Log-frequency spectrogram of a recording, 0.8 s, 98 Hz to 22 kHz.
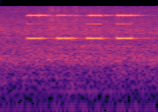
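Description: An alarm sounds inside the video game State of Decay 2: a steady, high electronic beeping tone that repeats in quick pulses over a low background hum, brief and fairly clear.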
